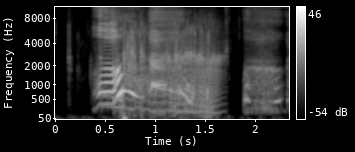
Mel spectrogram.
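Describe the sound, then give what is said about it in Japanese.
A fart, a sputtering, buzzy blast with a squeaky tonal middle that bends downward, then a shorter rasping burst after a brief silence. “ごめんね。まだおならが残ってたみたい。もう少し出しちゃうわね。”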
